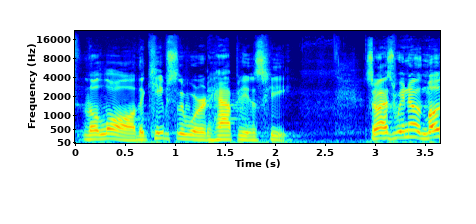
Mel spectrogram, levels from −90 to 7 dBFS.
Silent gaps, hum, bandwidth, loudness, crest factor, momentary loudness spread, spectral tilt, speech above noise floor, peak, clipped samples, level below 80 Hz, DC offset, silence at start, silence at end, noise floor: none; none; 19 kHz; -24 LUFS; 20 dB; 10 LU; -4.5 dB/octave; 31 dB; -4 dBFS; under 0.1%; -52 dBFS; under 0.1%; 0 s; 0 s; -55 dBFS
